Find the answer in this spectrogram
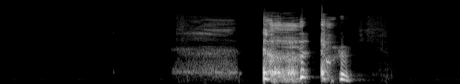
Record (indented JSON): {
  "cough_length": "4.6 s",
  "cough_amplitude": 32768,
  "cough_signal_mean_std_ratio": 0.29,
  "survey_phase": "beta (2021-08-13 to 2022-03-07)",
  "age": "18-44",
  "gender": "Female",
  "wearing_mask": "No",
  "symptom_cough_any": true,
  "symptom_runny_or_blocked_nose": true,
  "symptom_sore_throat": true,
  "symptom_onset": "3 days",
  "smoker_status": "Current smoker (1 to 10 cigarettes per day)",
  "respiratory_condition_asthma": false,
  "respiratory_condition_other": false,
  "recruitment_source": "Test and Trace",
  "submission_delay": "1 day",
  "covid_test_result": "Negative",
  "covid_test_method": "RT-qPCR"
}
